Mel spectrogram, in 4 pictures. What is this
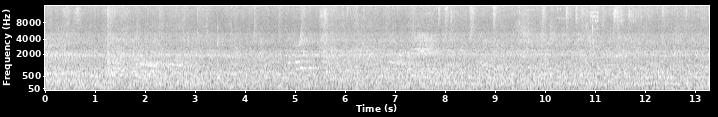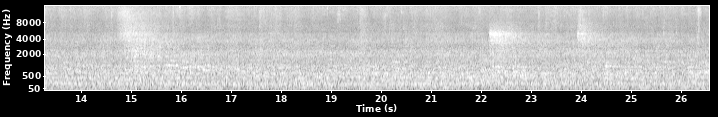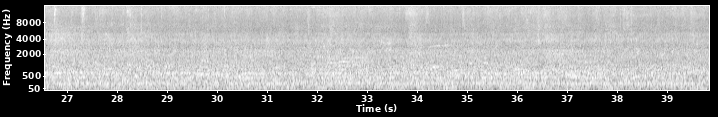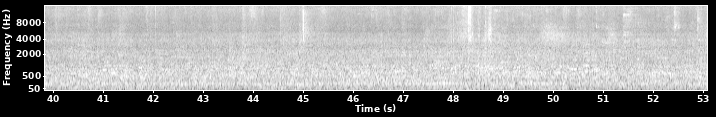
train station busy
paris, station, train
